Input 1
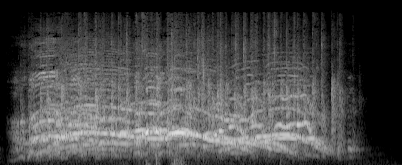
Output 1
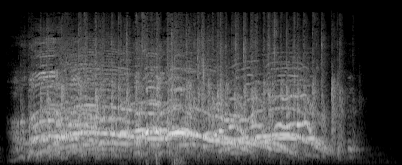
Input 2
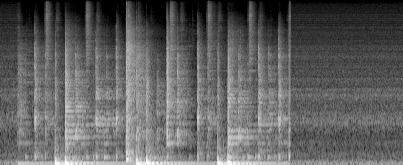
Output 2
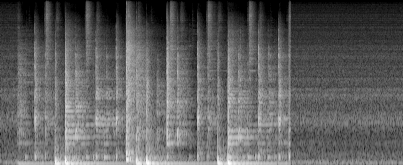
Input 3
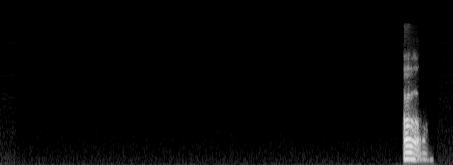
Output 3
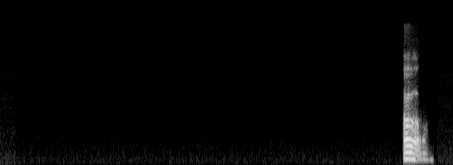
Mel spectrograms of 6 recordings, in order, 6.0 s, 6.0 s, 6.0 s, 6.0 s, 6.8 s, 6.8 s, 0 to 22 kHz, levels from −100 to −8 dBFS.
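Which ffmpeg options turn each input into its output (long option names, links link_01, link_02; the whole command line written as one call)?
ffmpeg -i in.wav -af "highpass=51" out.wav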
